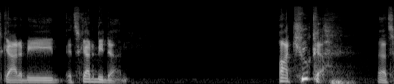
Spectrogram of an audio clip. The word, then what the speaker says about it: Huachuca: Huachuca, that's how it's pronounced.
